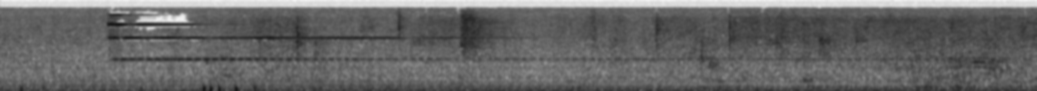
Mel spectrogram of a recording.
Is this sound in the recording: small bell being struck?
yes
